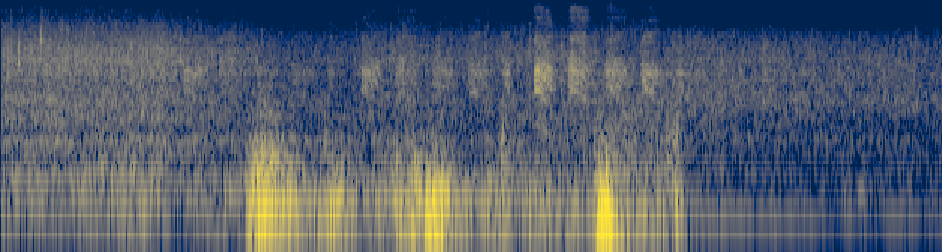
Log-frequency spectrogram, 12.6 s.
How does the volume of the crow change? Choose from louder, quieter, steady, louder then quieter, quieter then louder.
louder.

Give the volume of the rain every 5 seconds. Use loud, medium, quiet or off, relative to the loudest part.
loud, loud, medium.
